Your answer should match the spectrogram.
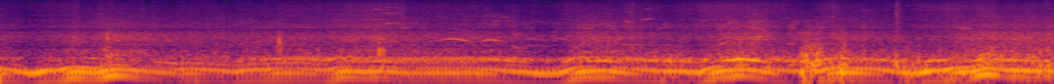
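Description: Jeep Wrangler rock crawler's engine running at low revs, a steady low drone as it crawls over boulders, growing a little louder in the second half. Faint voices of onlookers talk in the background.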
